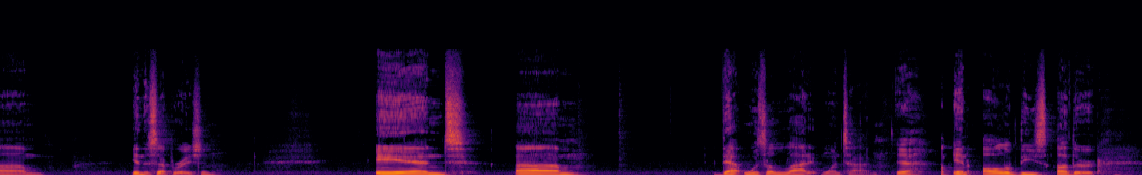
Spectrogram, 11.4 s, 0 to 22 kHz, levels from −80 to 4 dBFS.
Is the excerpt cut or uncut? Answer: cut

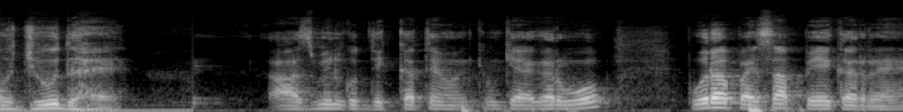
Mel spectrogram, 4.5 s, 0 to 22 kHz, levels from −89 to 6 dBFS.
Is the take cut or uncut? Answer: cut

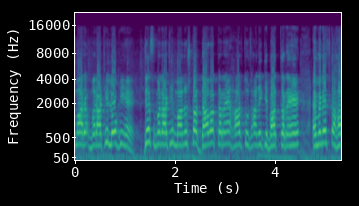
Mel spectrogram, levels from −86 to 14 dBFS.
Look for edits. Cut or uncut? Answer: cut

